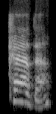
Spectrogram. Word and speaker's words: cada: Cada, o A também está em posição tónica, mas não é articulada como vogal aberta. Cada.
